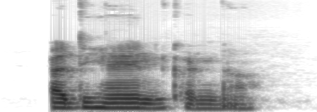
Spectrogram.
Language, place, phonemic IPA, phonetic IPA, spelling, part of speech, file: Hindi, Delhi, /əd̪ʱ.jə.jən kəɾ.nɑː/, [ɐd̪ʱ.jɐ.jɐ̃n‿kɐɾ.näː], अध्ययन करना, verb, LL-Q1568 (hin)-अध्ययन करना.wav
- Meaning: to study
